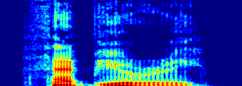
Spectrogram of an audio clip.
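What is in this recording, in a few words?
"feb", British English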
